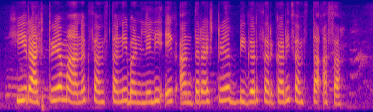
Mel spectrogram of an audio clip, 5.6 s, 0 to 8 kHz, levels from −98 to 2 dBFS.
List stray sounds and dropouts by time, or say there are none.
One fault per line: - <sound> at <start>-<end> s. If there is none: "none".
none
